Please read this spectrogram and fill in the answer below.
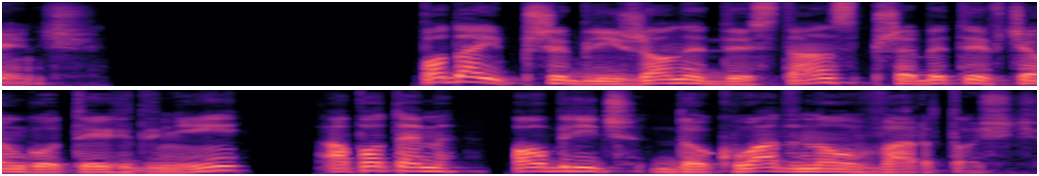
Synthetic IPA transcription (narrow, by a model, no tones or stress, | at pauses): eɲt͡ɕ | pɔd̪ajpʂɘblʲiʐɔnɘd̪ɘst̪anspʂɛbɘt̪ɘft͡ɕɔ̃ŋɡut̪ɘɣd̪ɲi | ʔa̰pɔt̪ɛmɔblʲit͡ʂd̪ɔkwad̪nɔ̃w̃vaɾt̪ɔ̰ɕt͡ɕ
